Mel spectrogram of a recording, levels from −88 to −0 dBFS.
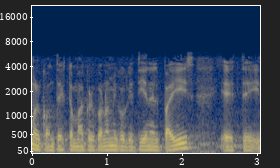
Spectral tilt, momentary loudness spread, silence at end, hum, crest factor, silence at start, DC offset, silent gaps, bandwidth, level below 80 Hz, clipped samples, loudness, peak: -9.5 dB/octave; 6 LU; 0 s; none; 14 dB; 0 s; under 0.1%; none; 6 kHz; -42 dBFS; under 0.1%; -23 LUFS; -8 dBFS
